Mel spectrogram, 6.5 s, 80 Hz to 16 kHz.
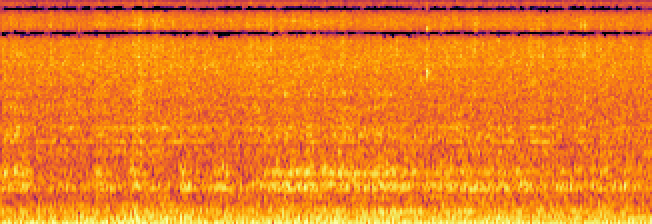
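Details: Hotpoint 1012 spin dryer (centrifuge) tested with wringing-wet laundry loaded: steady low hum at constant speed, no rubbing, knocking or wobble; drum spins smoothly, normal spin cycle.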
